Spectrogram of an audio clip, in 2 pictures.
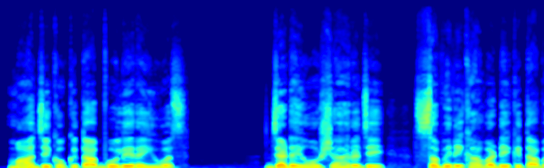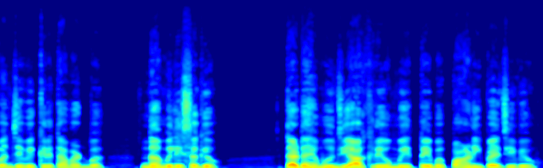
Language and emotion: Sindhi, sad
